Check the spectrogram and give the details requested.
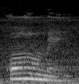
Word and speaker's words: homem: O mais forte, a sílaba mais forte é o O. Então, eu vou circular aqui. Essa palavra ela é uma paroxítona, porque, olha aqui, nós temos men, que é a última sílaba, e a sílaba tônica está na penúltima, né?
